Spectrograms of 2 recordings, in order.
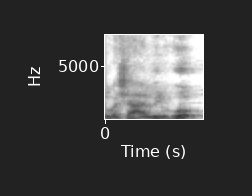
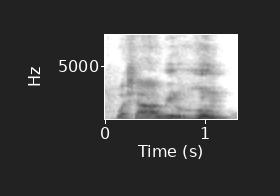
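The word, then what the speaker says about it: وشاورهم: Il a dit Washa'awirhu fil amr. Quand il dit Sha'awirhu fil amr, il a utilisé un pronom complément, singulier. Alors que c'est dit Washa'awirhum.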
